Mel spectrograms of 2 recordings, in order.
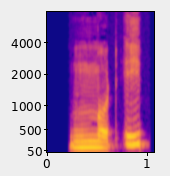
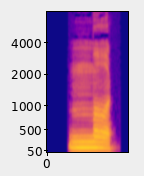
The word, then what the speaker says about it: Một ít: Một ít. Một. Một. Một ít. – Notice the low, falling, broken tone in the first syllable.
